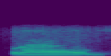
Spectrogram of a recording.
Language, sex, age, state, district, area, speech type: Marathi, male, 18-30, Maharashtra, Yavatmal, rural, conversation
